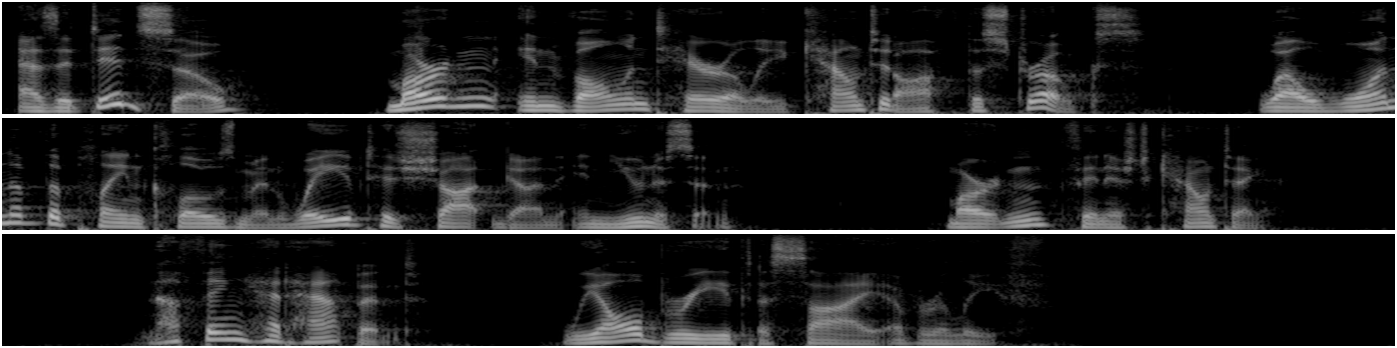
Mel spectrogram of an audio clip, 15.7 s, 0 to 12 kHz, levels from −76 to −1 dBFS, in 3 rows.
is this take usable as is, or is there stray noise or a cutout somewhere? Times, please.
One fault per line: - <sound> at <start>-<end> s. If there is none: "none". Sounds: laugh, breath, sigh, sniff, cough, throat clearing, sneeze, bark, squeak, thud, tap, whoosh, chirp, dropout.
none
